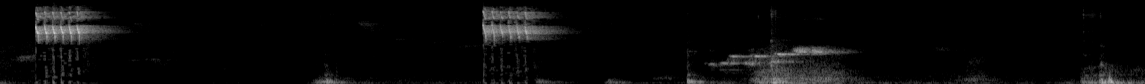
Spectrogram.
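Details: Cililin, a bird with 'tembakan' style song, used as master audio for training songbirds like cucak ijo and kacer; two brief, very high rattling trills several seconds apart, with a lower rising whistle from another bird and faint thuds between.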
